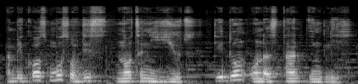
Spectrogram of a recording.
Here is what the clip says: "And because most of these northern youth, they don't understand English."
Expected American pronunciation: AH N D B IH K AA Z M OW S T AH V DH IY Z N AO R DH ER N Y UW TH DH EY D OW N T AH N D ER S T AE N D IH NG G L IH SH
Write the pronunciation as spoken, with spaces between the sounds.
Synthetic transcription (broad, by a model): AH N B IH K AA S M OW S T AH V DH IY S N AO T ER N Y UW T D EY D OW N T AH N D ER S T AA N D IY NG G L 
